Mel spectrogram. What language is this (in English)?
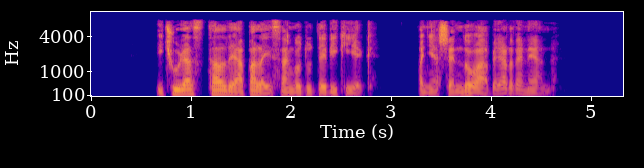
Basque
